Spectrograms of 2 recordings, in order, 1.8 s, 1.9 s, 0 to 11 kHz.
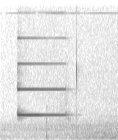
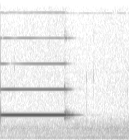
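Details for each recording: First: Vitality 1000 ml/min Brown's gas (hydrogen/oxygen) machine started from standby: one long, clean, high beep of about three-quarters of a second, then quiet; it starts normally, output reading about 997 ml/min. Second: Vitality 1000 ml/min Brown's gas (hydrogen/oxygen) machine switched on the first time with its tank completely empty: five long high beeps, about a second each, plus a flashing low-water icon; it needs filling with water.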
